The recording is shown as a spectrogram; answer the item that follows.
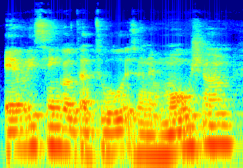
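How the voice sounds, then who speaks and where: A man in his fifties from Colombia speaks in a very low voice, thoughtful and unhurried, often pausing on fillers and restarting his sentences. He sits a little back from the mic, and the room around him sounds echoey. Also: mellow, slight background noise. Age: 50s. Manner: reflective, with frequent fillers and restarts. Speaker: guest. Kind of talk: casual interview. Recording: roomy echo, mic at some distance.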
